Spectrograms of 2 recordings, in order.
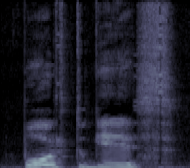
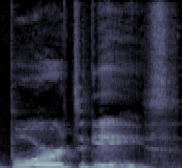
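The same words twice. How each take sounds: First: The R is said in a São Paulo city way. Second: The R is said in a strong countryside way. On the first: This is how someone from the capital says it. "falo português" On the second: This is how someone from the interior says it. "o R deles ainda é interior"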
